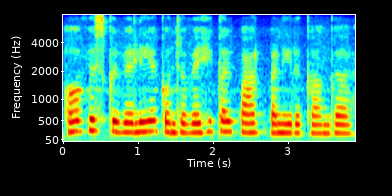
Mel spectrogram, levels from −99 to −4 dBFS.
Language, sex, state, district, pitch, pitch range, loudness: Tamil, female, Tamil Nadu, Nilgiris, 220 Hz, 210-240 Hz, -16 LUFS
